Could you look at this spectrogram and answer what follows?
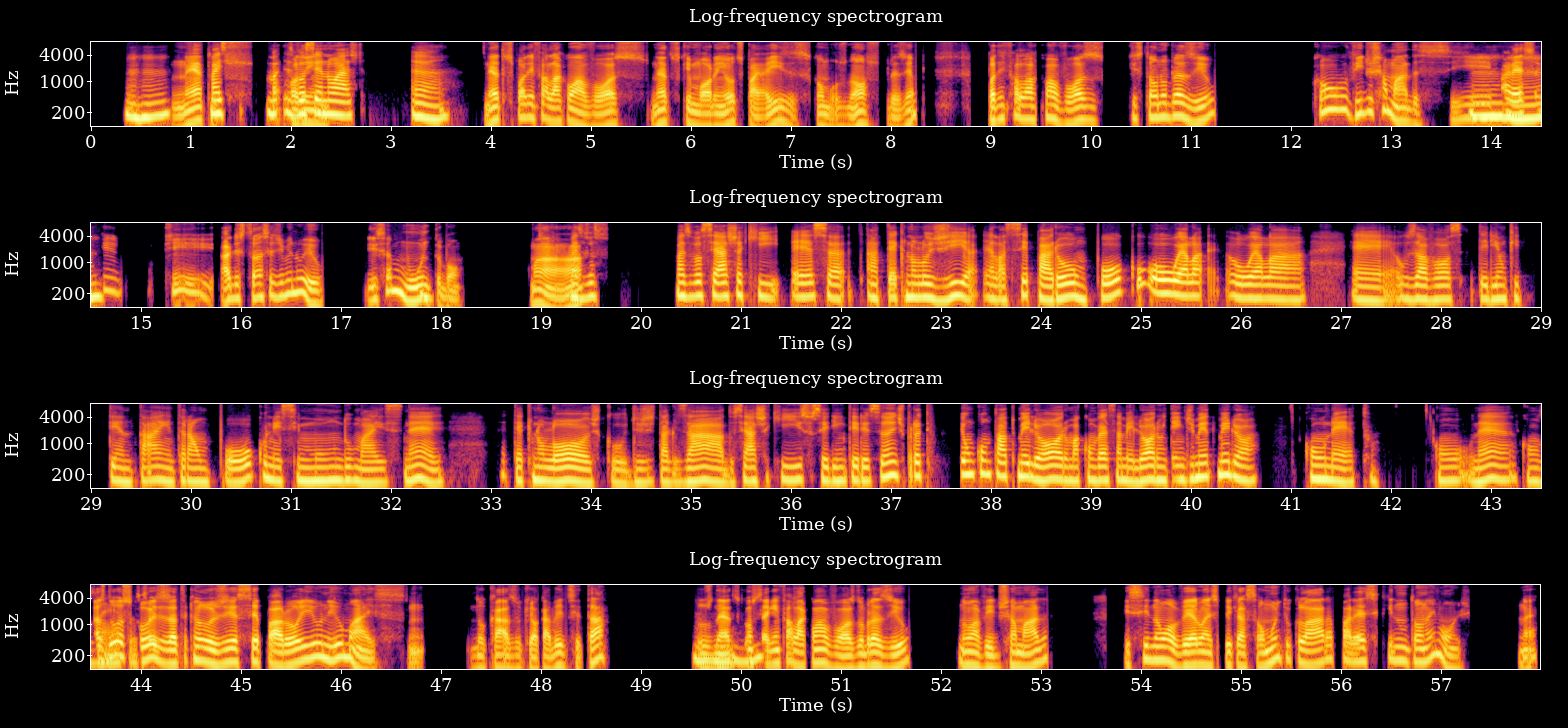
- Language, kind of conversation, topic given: Portuguese, podcast, Como a tecnologia alterou a conversa entre avós e netos?
- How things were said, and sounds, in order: tapping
